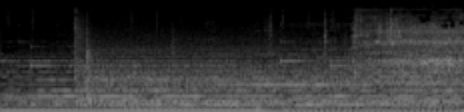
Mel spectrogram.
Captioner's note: coffee maker roaring; machine sputtering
